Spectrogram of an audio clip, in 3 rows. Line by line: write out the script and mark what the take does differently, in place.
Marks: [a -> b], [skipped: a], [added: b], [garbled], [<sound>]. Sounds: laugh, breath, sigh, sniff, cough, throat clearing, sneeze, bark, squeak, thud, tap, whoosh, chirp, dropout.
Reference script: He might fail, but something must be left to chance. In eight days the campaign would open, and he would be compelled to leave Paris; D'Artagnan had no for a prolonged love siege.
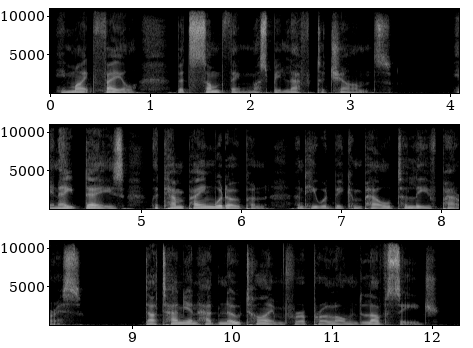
He might fail, but something must be left to chance. In eight days the campaign would open, and he would be compelled to leave Paris; D'Artagnan had no [added: time] for a prolonged love siege.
